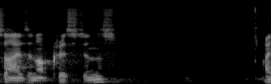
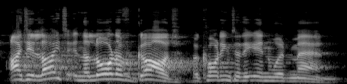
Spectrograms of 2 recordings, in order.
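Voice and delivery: high, loud, ringing delight; exultant declaration; 7 semitones higher, 8 dB louder than usual. Acted. Preacher voicing Paul delighting in God's law, exultant. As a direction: proclaim it with rising joy.

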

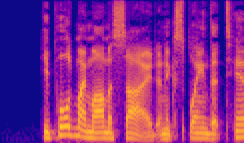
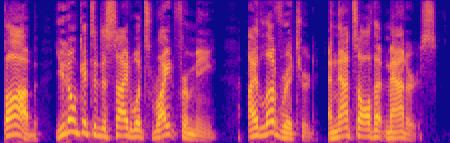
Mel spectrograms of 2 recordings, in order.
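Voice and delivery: shouting; 6 semitones higher, 5 dB louder than usual. A narrator's reading. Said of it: "shouted back".

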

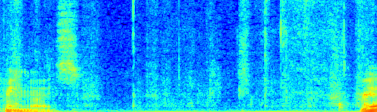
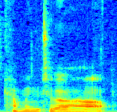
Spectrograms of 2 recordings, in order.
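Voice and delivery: ordinary delivery

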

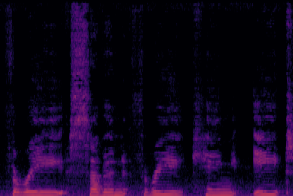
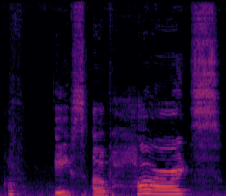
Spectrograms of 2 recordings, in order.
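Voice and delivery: surprised announcement; 8 semitones higher, 4 dB louder, slower than usual. Real, not acted. Drawing the winning card.

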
